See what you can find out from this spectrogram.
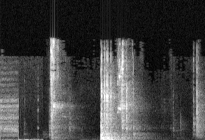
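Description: A door opens with a short scrape and a solid thud, followed by a brief rattle and a softer knock as it settles; no one speaks.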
